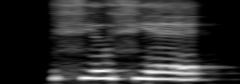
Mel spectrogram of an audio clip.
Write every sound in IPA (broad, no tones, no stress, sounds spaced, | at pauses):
fʲ ʌ ʊ̯ fʲ ɛ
